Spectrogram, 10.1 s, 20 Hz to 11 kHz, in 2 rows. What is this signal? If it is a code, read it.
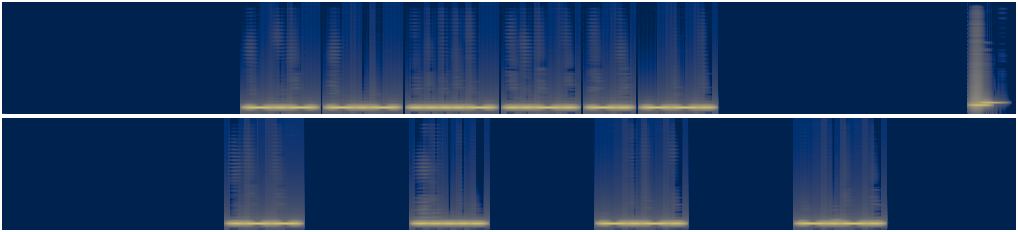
Morse code, heard as a keyed tone, about 36 wpm, spaced as for 20 wpm, 700 Hz. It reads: KK4FNG W5CC
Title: USA Call Signs - 6x Character Spacing - 35wpm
